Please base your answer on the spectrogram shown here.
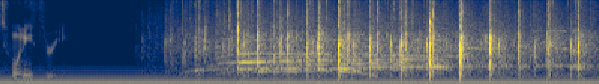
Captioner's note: applause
